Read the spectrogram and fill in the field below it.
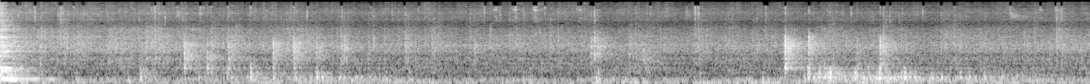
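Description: Okra sizzles in a pan with sautéed onion, salt and turmeric, a steady soft frying hiss with occasional stirring scrapes and pops, close and fairly quiet.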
